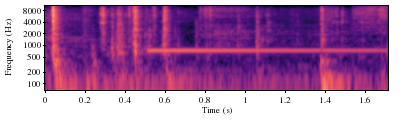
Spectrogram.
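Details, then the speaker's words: Chevrolet Trailblazer, key on, engine off, panel removed under the dash near the gas pedal: uneven plastic clicks from the HVAC blend door actuator skipping, confirmed as the culprit. "when I go to turn the key on yet clicking up in there and obviously you can hear it so that is our culprit"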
